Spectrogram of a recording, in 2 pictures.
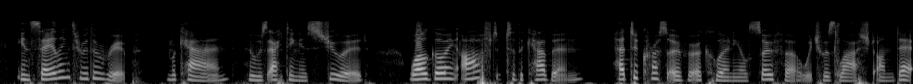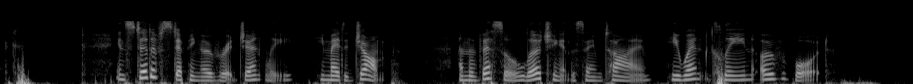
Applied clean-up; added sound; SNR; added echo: none; none; none; none.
